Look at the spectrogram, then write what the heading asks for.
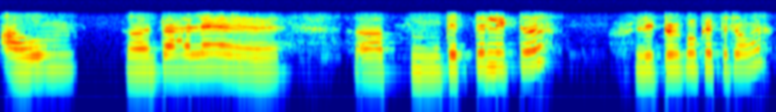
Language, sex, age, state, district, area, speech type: Odia, female, 18-30, Odisha, Bhadrak, rural, conversation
